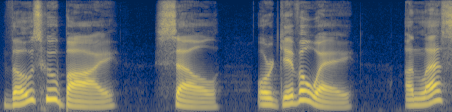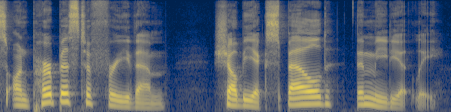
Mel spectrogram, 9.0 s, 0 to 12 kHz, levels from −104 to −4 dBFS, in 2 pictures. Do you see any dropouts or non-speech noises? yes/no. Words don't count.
no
